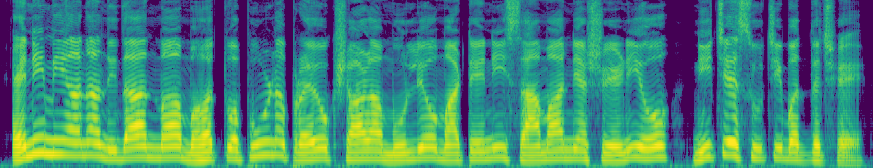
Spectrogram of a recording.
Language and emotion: Gujarati, neutral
